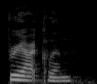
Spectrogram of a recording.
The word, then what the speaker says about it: Briellan: Briaclan. – Okay, and that's it's not an English name, is it? – No, it's Welsh.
